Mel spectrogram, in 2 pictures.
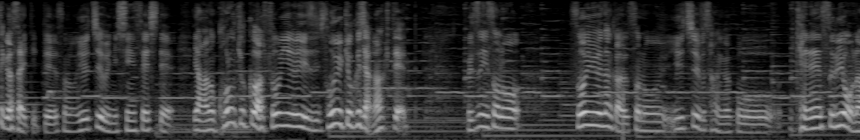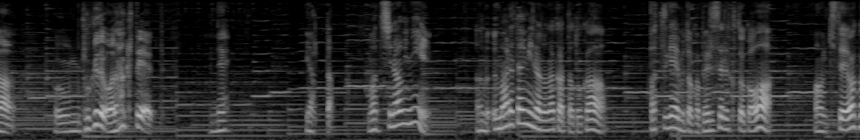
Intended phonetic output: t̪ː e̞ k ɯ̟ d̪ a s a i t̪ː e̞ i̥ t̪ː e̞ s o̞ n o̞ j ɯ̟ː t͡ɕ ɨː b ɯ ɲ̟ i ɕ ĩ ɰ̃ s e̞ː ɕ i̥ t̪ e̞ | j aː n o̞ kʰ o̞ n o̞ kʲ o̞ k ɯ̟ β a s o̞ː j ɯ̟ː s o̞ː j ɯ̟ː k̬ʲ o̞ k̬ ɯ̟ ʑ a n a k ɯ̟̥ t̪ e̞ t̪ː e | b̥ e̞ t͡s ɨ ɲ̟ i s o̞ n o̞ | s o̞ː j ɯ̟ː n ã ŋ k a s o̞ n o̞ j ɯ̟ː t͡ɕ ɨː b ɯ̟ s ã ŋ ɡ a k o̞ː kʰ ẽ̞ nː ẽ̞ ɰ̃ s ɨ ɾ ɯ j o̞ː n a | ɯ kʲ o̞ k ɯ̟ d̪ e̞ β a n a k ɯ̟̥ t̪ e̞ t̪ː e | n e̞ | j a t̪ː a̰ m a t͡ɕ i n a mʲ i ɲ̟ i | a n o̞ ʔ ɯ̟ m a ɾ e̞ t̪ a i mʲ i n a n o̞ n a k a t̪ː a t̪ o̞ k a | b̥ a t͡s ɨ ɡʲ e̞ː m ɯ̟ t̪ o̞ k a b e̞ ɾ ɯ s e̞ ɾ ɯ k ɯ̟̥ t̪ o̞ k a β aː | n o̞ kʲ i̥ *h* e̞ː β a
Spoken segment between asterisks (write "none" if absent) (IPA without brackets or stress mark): s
